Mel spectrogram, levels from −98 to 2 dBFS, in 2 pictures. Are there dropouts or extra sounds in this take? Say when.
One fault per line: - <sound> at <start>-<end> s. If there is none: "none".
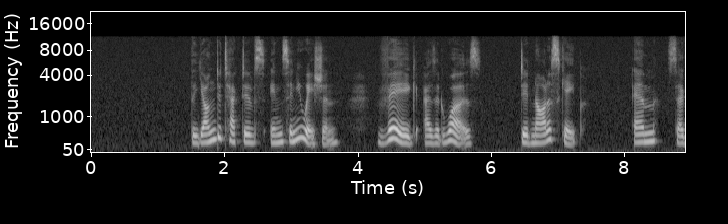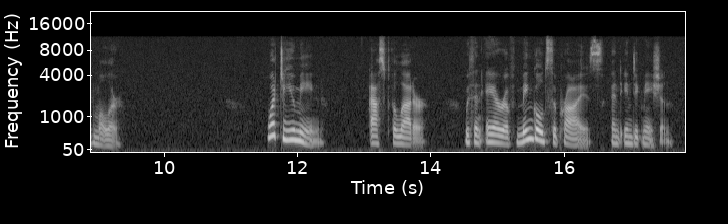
none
